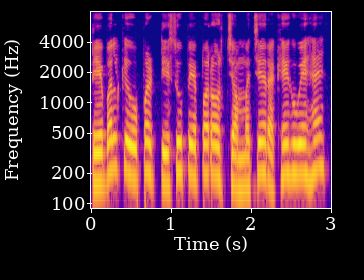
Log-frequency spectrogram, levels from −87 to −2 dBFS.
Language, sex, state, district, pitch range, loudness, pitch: Hindi, male, Uttar Pradesh, Lucknow, 175-205 Hz, -13 LUFS, 195 Hz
